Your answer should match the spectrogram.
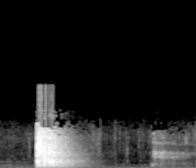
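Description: A single gunshot in a radio drama: one loud, sudden crack that dies away over about a second, followed by a fainter rushing noise.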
